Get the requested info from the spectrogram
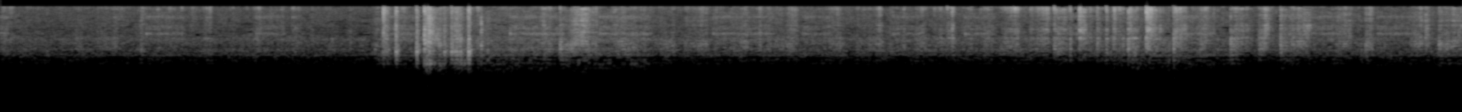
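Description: Marker pens scratching across paper in quick, irregular short strokes, starting about two seconds in after a faint hiss.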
